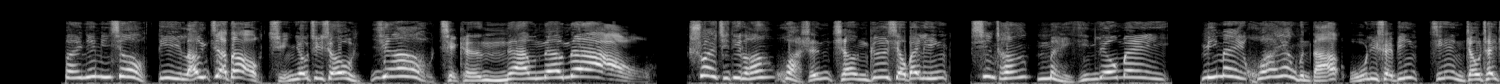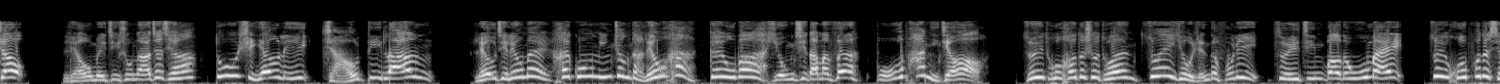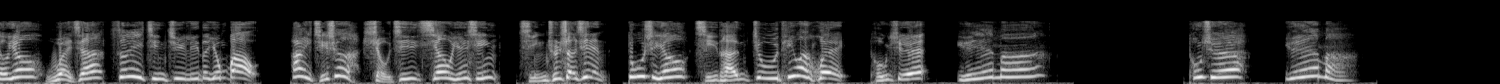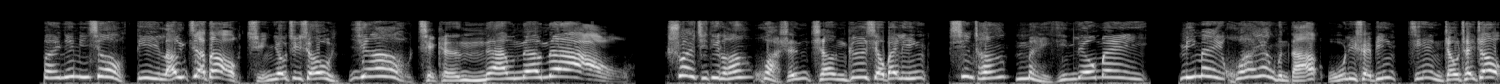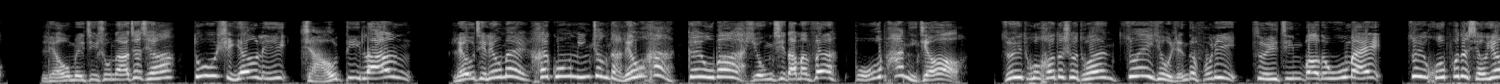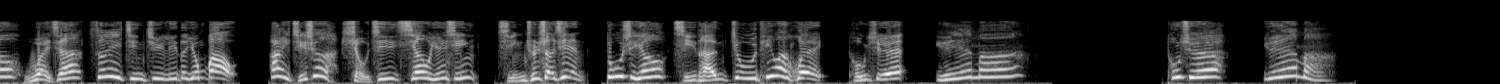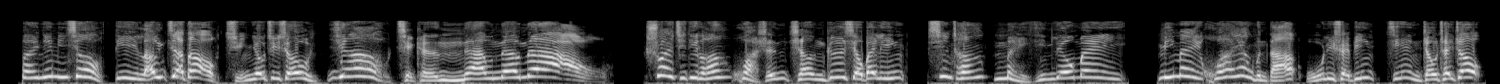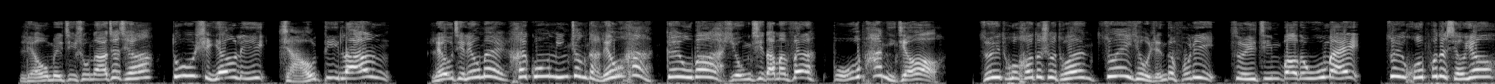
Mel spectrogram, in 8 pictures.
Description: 国语青年积极向上 、时尚活力 、素人 、脱口秀 、男飞碟说/MG 、100元/分钟男B073 国语 男声 飞碟说-MG动画 极限挑战（综艺风格） 积极向上|时尚活力|素人|脱口秀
